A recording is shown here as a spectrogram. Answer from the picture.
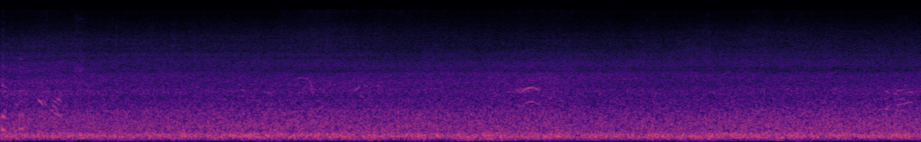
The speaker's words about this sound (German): die Ostsee gibt alles. Ich weiß nicht, ob ihr es hört. Also wenn ihr ein lautes Rauschen hört, ein lautes, fast konstantes Rauschen, dann ist das der Atlantik. Nee, die Ostsee.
